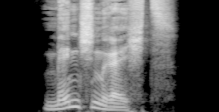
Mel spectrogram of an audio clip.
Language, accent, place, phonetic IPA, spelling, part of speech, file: German, Germany, Berlin, [ˈmɛnʃn̩ˌʁɛçt͡s], Menschenrechts, noun, De-Menschenrechts.ogg
- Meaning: genitive singular of Menschenrecht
